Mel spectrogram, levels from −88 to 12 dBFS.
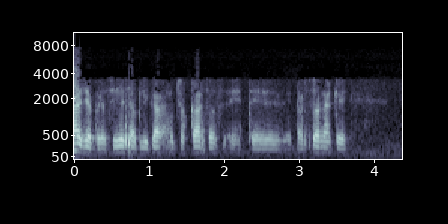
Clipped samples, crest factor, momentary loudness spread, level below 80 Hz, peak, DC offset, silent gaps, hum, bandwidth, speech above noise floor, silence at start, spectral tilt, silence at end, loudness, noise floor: under 0.1%; 18 dB; 13 LU; -66 dBFS; 0 dBFS; under 0.1%; none; none; 7.6 kHz; 35 dB; 0 s; -6.5 dB/octave; 0.75 s; -18 LUFS; -52 dBFS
